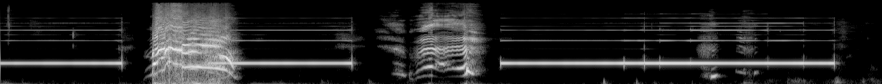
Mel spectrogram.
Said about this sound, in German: bist du fertig mit Schreien? Ja. Super. Manchmal muss man sich auch einfach mal alles rauslassen, auch wenn es im Podcast ist.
